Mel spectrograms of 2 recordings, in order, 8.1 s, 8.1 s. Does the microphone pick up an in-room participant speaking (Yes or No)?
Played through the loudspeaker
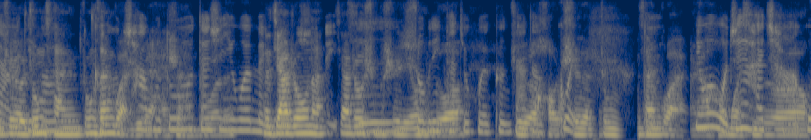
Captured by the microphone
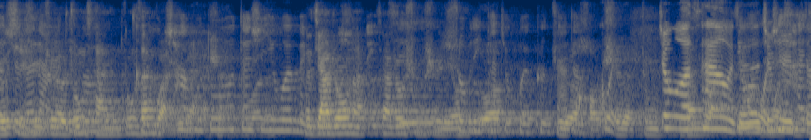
Yes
